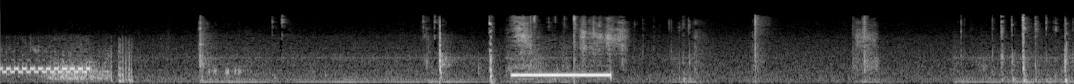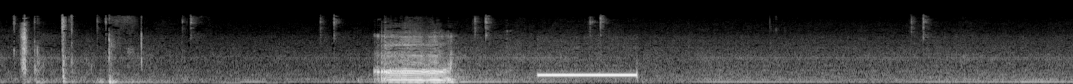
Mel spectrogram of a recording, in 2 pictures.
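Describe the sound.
Telephone dialing tones and a few longer, steady single-pitch tones come in separate bursts, with scattered clicks and handling noise in the quieter gaps between them.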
